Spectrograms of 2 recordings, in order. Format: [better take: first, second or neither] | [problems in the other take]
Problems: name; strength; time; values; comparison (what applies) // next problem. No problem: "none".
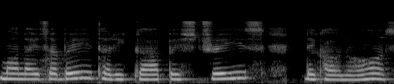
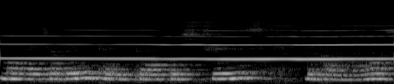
first | background sound (Wind instrument, woodwind instrument); 2 dB above the speech // room echo; dies away in 1 s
